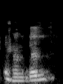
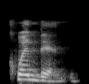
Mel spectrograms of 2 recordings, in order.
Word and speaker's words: Kundan: My name is Kundan. It's Wait a Kundan. minute. Say it again. Kundan. Quindin. No, Okay. Kundan. Kundan. It's not a Q, it's a K. K-U-N-D-A-N. Kundan. Kundan.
